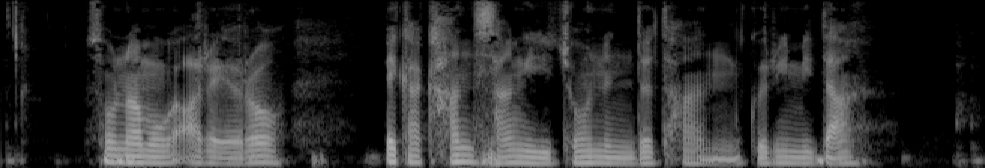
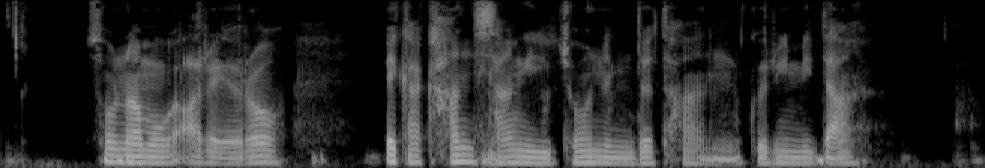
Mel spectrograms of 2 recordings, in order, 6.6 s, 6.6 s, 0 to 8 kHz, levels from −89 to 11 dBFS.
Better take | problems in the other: first | noise reduction (neural mask model Resemble Enhance denoiser)

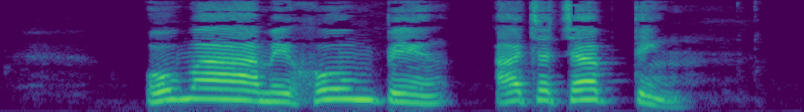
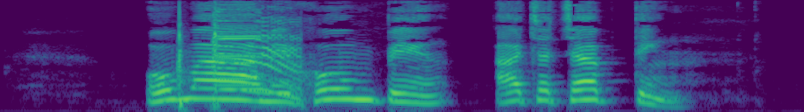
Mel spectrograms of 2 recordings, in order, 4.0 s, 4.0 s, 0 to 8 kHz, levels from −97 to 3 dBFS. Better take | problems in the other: first | background sound (Electric guitar); 7 dB below the speech

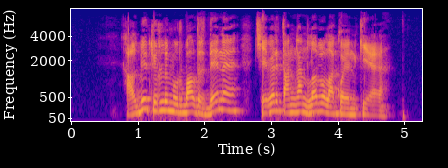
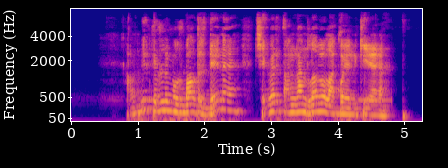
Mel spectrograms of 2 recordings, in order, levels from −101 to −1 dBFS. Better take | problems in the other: first | noise reduction (neural mask model DeepFilterNet 3)

